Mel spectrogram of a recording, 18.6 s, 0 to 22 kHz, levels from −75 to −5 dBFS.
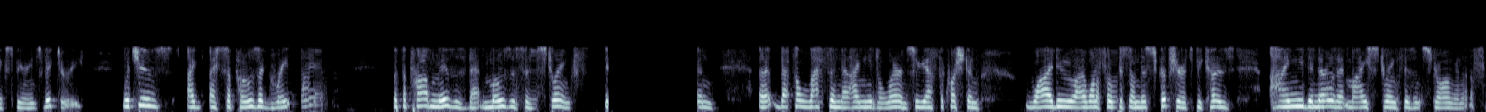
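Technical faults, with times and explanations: throughout: G.723.1 codec at about 6.3 kbit/s, heavily degraded. Nothing above 4 kHz passes, and the slowly updated voice model leaves speech muffled and hoarse with smeared consonants.
3.62–4.23 s after "I I suppose a", 6.65–6.75 s, 10.25–10.31 s between "uh that's a" and "that I need to", 13.91–14.01 s between "do I want to" and "on this scripture", 16.55–16.72 s: VoIP packet loss concealed by the speech codec. The decoder stretches its last pitch and filter into a buzzy tone or coloured noise that fades. The first stretch holds 390 ms of gaps scattered over 600 ms, with runs up to 120 ms. The others lose 30–60 ms, consistent with single 30 ms frames or pairs.
7.61–8.73 s: audio dropout to silence. Speech cuts out mid-flow for 1.12 s of silence with no room tone, likely because the input was lost while recording continued writing silence.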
